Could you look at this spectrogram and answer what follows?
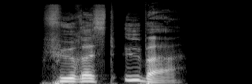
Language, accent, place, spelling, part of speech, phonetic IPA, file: German, Germany, Berlin, führest über, verb, [ˌfyːʁəst ˈyːbɐ], De-führest über.ogg
- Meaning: second-person singular subjunctive II of überfahren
